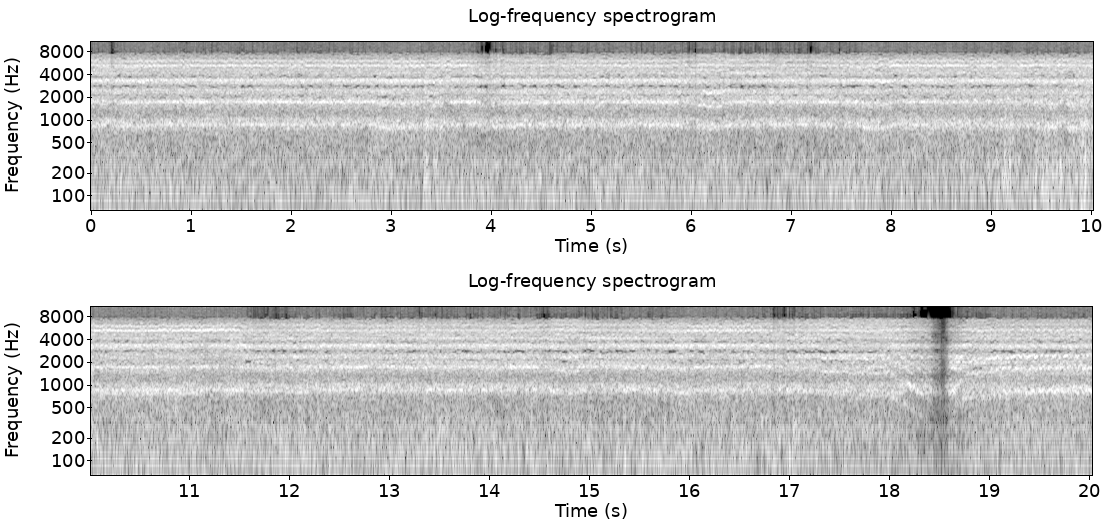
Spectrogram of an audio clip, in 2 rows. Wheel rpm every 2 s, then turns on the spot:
230, 230, 230, 230, 230, 220, 230, 230, 220, 140.
none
